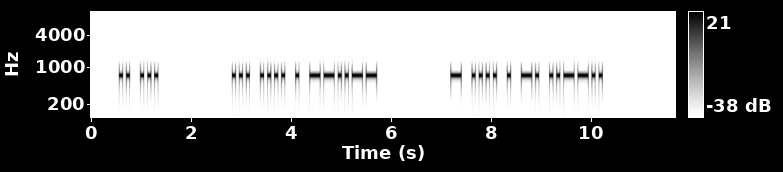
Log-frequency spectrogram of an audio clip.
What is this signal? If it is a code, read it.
Morse code, heard as a keyed tone, about 17 wpm, 700 Hz. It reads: IS SHE, THEN?
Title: 3x Word-Spacing - Sentences from Top 200 Words - 17wpm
